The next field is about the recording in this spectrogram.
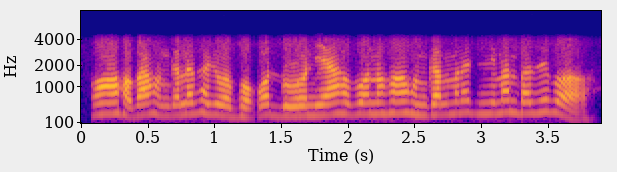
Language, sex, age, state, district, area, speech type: Assamese, female, 45-60, Assam, Dhemaji, rural, conversation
